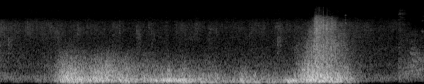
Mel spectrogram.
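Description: Thunderstorm sound effect in a hurricane-preparedness radio ad: thunder rumbling over rain, swelling about half a second in, with a sharper crack of thunder about three seconds in before it fades.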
